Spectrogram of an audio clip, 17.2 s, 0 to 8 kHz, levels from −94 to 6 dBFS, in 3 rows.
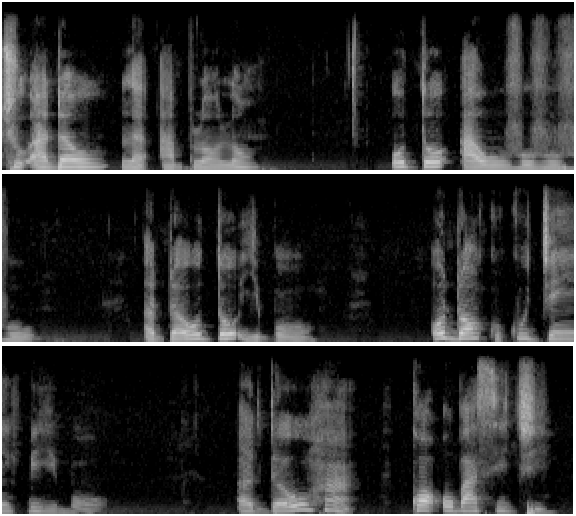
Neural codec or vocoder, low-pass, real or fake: none; 7.2 kHz; real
